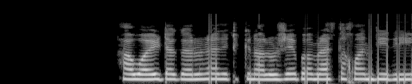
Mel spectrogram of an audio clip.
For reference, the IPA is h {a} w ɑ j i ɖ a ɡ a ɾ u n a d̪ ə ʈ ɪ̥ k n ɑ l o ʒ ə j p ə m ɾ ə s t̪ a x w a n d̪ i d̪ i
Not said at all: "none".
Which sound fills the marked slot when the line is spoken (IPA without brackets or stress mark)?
a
